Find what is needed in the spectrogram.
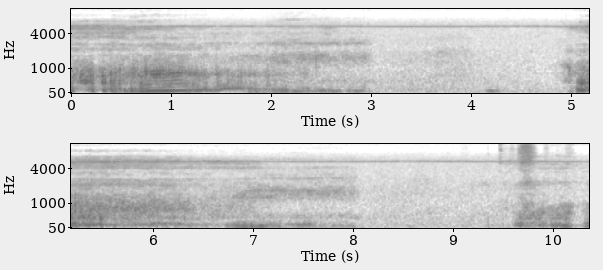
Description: Dog and owner both snoring in bed together.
